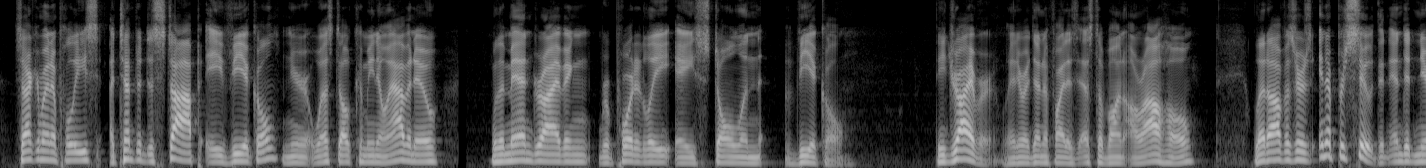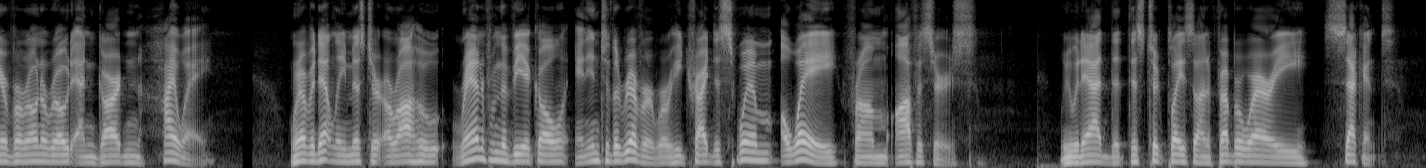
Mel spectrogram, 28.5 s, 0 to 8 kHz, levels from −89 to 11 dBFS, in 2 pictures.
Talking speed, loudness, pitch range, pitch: 145 wpm, -21 LUFS, 105-130 Hz, 120 Hz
